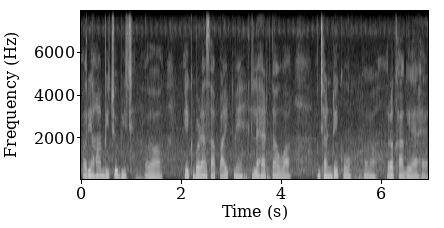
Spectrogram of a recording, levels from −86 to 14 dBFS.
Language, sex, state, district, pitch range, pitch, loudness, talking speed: Hindi, female, Bihar, Kaimur, 185-205 Hz, 195 Hz, -17 LUFS, 145 wpm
